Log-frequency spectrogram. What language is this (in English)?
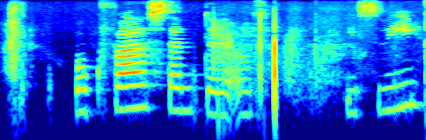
Icelandic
